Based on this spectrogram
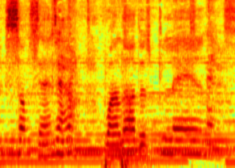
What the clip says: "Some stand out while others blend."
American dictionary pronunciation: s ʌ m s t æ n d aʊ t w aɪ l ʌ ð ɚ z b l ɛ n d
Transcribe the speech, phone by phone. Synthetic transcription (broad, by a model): s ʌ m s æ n aʊ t w aɪ l ʌ ð ɚ z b l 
